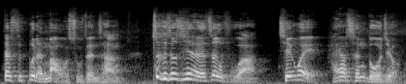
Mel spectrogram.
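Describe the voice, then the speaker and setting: A man's voice: on the high side, quick pace. A man with a Taiwanese Mandarin accent giving heated political commentary as a talk show guest in a TV studio, telling stories and mimicking others. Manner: animated, storytelling, mimics others.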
